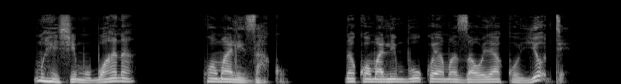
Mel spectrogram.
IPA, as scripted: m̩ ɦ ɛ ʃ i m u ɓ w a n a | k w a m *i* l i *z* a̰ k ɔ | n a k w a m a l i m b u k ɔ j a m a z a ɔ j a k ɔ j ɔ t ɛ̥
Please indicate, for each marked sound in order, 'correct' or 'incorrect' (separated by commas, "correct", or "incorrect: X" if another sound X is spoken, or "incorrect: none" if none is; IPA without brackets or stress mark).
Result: incorrect: a, correct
